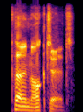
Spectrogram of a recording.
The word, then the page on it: pernoctate: British English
